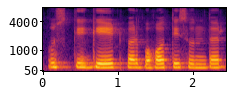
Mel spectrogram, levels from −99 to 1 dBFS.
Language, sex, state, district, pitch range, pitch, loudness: Hindi, female, Rajasthan, Jaipur, 180-195 Hz, 185 Hz, -15 LUFS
